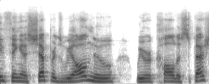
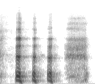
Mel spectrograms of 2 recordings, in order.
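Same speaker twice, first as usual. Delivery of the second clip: laughing; 5 semitones higher than usual. Real, not acted. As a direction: let the laugh fade out. Laugh trails after compliment.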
